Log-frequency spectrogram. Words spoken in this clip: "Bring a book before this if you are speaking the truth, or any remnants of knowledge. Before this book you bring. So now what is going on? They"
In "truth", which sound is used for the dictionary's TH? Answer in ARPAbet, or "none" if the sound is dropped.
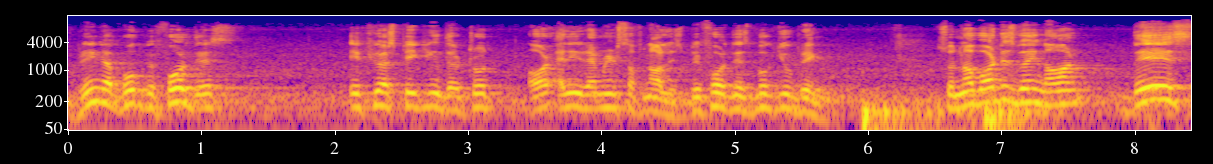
T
